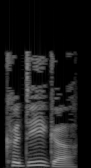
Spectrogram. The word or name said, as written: khadiga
